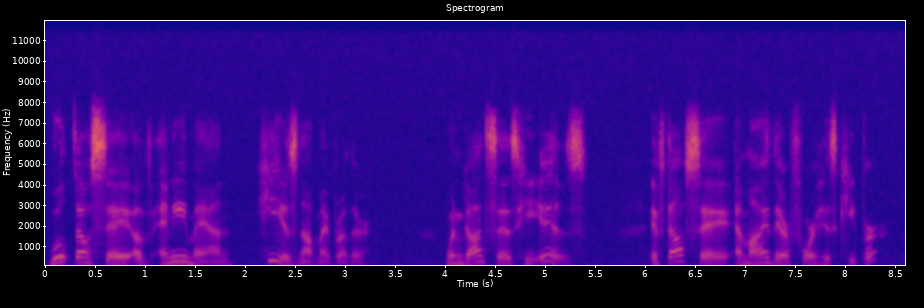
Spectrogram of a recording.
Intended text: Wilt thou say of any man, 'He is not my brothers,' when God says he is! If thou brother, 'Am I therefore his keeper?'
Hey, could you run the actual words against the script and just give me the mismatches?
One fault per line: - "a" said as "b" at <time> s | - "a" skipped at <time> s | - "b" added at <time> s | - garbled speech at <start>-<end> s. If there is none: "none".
- "brothers" said as "brother" at 2.9 s
- "brother" said as "say" at 6.4 s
